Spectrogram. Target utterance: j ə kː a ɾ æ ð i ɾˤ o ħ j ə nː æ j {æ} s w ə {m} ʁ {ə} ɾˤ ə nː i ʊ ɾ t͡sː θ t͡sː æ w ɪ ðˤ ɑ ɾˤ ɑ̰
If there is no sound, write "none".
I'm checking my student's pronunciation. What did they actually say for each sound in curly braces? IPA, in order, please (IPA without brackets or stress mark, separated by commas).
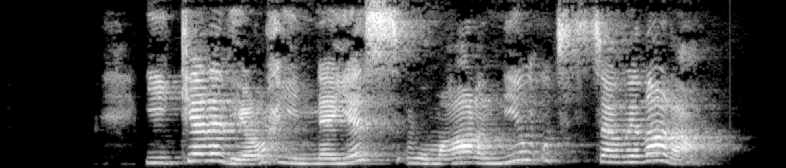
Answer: æ, m, ɑ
